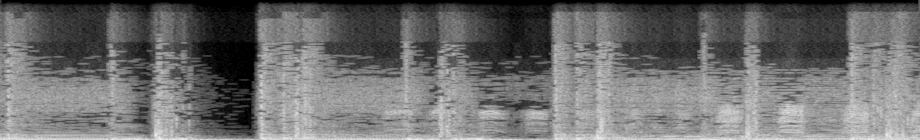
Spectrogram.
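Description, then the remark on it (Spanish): A loud, crowded chorus of ducks quacking, harsh overlapping calls sounding almost continuously in rapid bursts, with no talking. “Somos patos.”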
